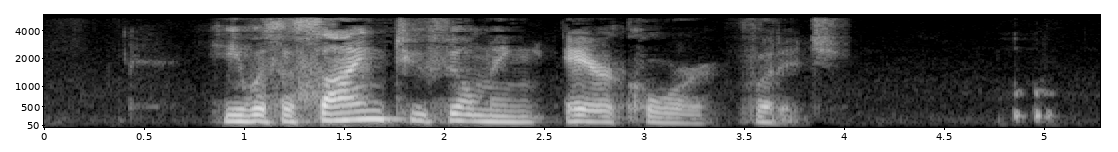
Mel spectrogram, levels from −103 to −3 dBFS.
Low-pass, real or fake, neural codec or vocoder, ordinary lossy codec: 5.4 kHz; real; none; AAC, 24 kbps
